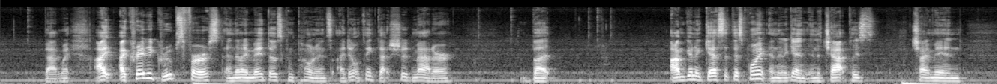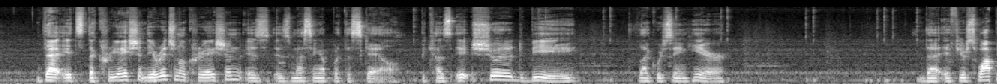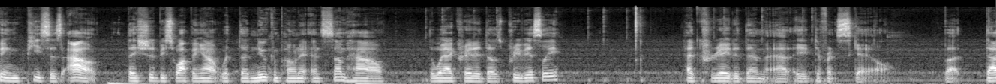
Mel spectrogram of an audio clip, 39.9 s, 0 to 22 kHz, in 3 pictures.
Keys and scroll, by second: 4.1 space, 7.7 x, 8.0 v, 16.5 x, 16.8 v, 18.9 space, 24.6-25.5 typing, 32.0 e, 35.9 x, 36.2 v, 37.1 x, 37.4 v.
